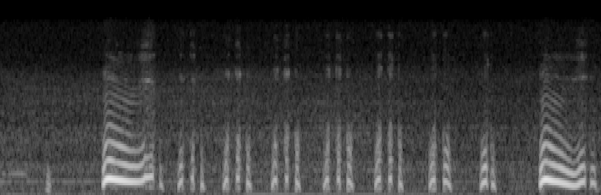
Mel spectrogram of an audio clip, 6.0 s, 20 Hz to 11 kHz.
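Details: Eurasian eagle-owl duet at the nest site, male present, Eifel, Germany, December evening 2013: a loud wavering call opens and another closes after about four seconds, with a quick series of brief notes between them.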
